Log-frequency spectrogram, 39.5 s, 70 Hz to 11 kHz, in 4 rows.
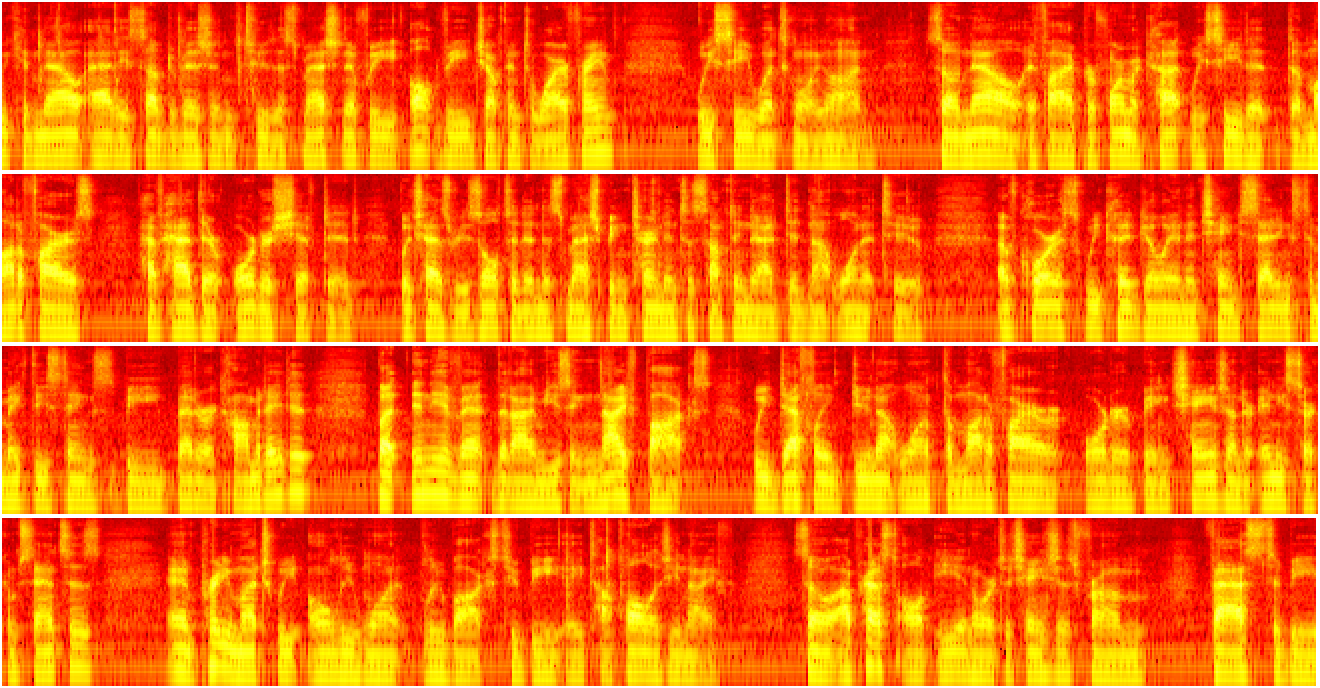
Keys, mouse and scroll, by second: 0.2 ctrl+3, 0.6 ctrl+4, 1.7 alt+v, 2.4 click, 2.9-4.7 middle drag, 4.7-6.7 middle drag, 6.7-10.2 drag, 12.8 right click, 14.6 ctrl+z, 16.4 click, 23.8-28.3 drag, 30.1 scroll down 1, 31.0-32.9 scroll down 1, 33.7 alt+Num_Lock, 33.7 scroll down 1, 34.0 alt+e.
